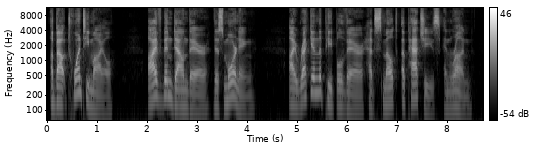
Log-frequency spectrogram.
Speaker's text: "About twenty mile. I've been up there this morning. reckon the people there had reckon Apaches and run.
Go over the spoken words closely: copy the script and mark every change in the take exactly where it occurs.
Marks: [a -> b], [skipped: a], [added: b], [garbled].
"About twenty mile. I've been [up -> down] there this morning. [added: I] reckon the people there had [reckon -> smelt] Apaches and run.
